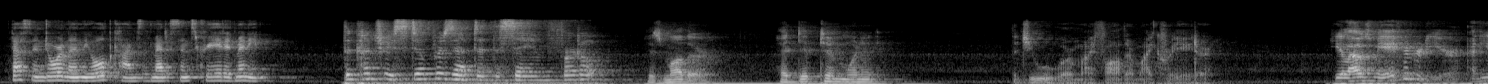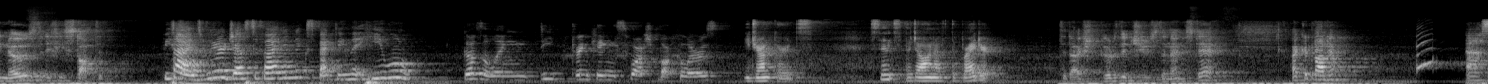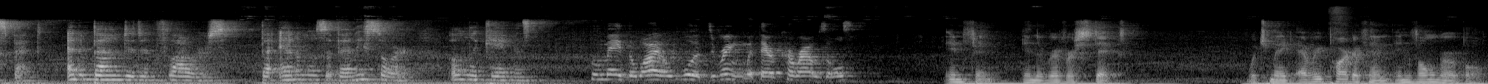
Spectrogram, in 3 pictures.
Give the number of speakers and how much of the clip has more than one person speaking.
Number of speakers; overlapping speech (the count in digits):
7, no overlap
